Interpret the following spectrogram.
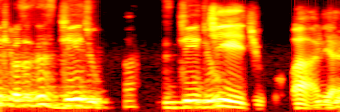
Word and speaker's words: Jeju: Chegu or something like that. I don't know. Okay. Chegu or something. No, Passing to Prasanth. Passing to Rajeev. Passing. Gilles. Pass. Shamanta was almost phonetically closer. This is Jeju.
